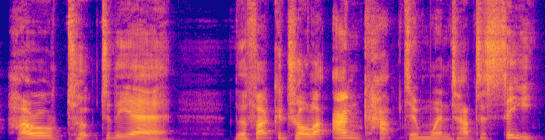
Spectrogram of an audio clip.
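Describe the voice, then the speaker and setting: A man's voice: on the high side, animated, moderate pace, fairly bright tone. A man reading a children's story as a scripted storybook narration. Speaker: story reader.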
